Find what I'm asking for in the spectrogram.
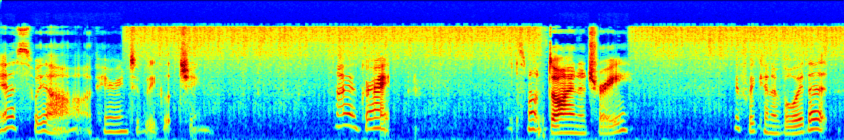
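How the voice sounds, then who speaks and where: Speaking with an Australian accent, a woman uses a fairly high pitch and very wide pitch swings. Her pace is fairly slow, with long, frequent pauses. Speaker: gaming streamer. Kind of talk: casual gameplay livestream commentary. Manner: chatty, talking to chat viewers.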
